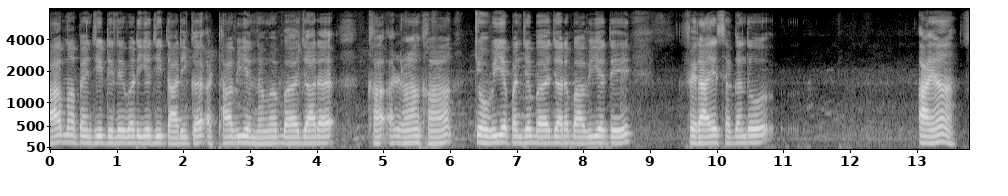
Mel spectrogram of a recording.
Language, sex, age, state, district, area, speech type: Sindhi, male, 30-45, Maharashtra, Thane, urban, read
